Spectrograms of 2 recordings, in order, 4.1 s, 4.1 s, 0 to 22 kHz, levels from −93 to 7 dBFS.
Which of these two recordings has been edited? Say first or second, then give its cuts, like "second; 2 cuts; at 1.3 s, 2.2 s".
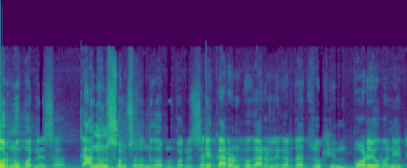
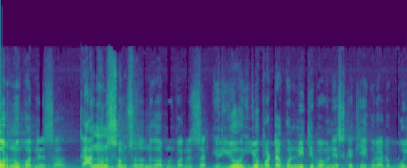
first; 1 cut; at 2.1 s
